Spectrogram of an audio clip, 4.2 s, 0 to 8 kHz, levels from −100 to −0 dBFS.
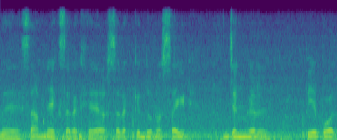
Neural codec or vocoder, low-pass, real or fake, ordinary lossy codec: none; 7.2 kHz; real; none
